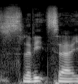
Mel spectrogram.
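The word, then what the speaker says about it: Slaviša: Slavica Jokanovic's Blades, who... I mean, this will be fairly short because it's the first time I've ever heard his first name rhyme with pizza.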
